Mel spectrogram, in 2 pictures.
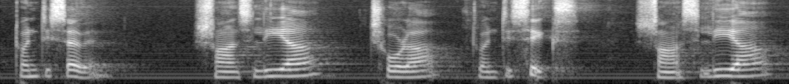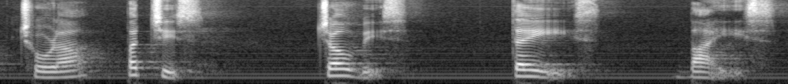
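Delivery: soft, measured countdown with long pauses; guided breath counting. Shown as a demonstration. Yoga teacher guiding students through reverse counting, soft and measured.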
